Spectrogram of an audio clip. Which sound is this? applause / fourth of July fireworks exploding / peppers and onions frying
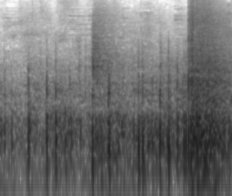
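fourth of July fireworks exploding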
